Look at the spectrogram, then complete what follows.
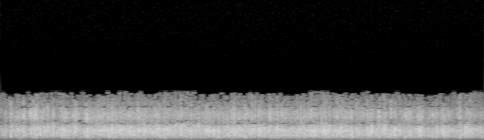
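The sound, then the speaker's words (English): Sustained, dense applause from a large studio audience as Pat O'Brien, Carol Landis and Donald Crisp enter from stage left, filling the whole stretch at a steady loud level, a thick wash of many hands clapping together with no voices breaking through. “Ladies and gentlemen, Pat O'Brien, Carol Landis, and Donald Crisp are just entering from stage left, and the audience bursts into applause.”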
